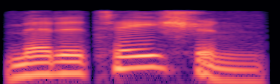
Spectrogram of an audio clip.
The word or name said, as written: meditation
